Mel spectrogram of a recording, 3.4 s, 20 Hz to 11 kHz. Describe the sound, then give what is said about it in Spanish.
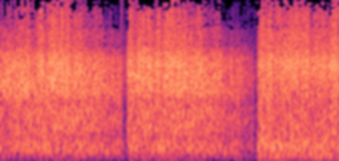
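Hand grenades explode among gunfire in a Mexican Revolution battle from a 1954 Western, a dense, continuous roar of blasts and shots with two brief dips in the din. “Los mexicanos lanzan granadas de mano.”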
